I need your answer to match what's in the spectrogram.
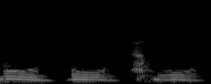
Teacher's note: But the long U, you must drag it double the time as in moon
